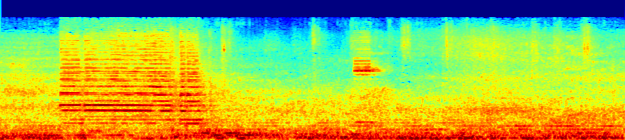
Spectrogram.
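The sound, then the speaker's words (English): A loud, sustained car horn blares for about two seconds over a steady rumble of traffic, then a shorter, higher honk sounds a few seconds later. “Honk for justice.”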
